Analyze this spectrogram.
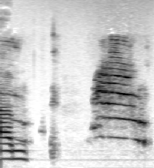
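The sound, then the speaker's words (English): A cat gives one drawn-out, wavering meow, preceded by a shorter voiced sound and a couple of faint clicks. “No, but we have a cat here. Hello, no, cat.”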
